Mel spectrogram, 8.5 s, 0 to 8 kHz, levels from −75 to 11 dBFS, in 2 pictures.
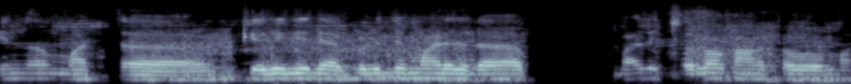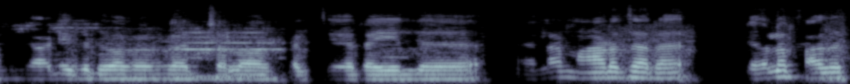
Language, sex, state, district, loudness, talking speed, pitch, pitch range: Kannada, male, Karnataka, Dharwad, -17 LUFS, 140 wpm, 130 Hz, 125-140 Hz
